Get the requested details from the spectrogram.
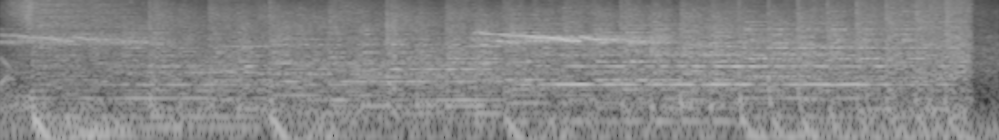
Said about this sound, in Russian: Так, тут отличное место для перебивки и перехода к э, следующей теме.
